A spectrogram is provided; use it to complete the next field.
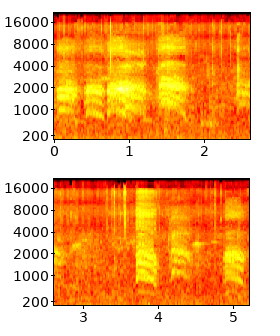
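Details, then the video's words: Crows give loud, hoarse caws in quick bursts of two or three, the harsh notes repeating about every second with brief pauses. "Very loud voice of Crow sound - All And Huge types of crow sound | Crow Sound Loudly"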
